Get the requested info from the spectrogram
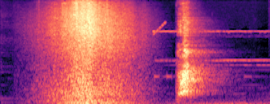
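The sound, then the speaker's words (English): A soft rising whoosh swells and fades, then a single sharp dog bark rings out, fairly loud and pitched in the middle range, followed by a faint high tone lingering. “Are you a space dog?”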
